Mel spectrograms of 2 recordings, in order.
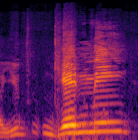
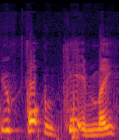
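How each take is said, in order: First: Loud, much higher Jersey "You kidding me?"; Jersey outburst. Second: Much higher mock Jersey "You fucking kidding me?"; Jersey outburst. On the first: Retold or imitated. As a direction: blurt it like a wound-up Jersey guy. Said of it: "Benny drops the G". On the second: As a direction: toss it back in a playful Jersey voice.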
